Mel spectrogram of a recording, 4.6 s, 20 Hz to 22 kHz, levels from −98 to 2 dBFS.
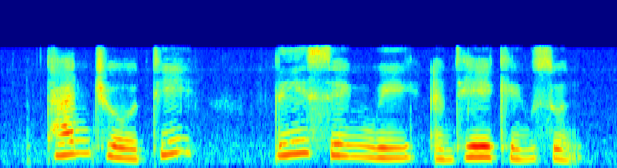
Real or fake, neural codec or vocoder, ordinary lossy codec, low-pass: real; none; none; none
